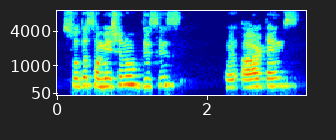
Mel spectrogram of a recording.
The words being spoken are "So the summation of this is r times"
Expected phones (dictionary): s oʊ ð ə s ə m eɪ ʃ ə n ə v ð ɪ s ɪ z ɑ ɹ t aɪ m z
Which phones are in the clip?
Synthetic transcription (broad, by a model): s oʊ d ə s ə m eɪ ʃ ə n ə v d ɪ s ɪ z ɑ ɹ t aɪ m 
